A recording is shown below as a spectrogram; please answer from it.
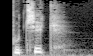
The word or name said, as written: boutique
